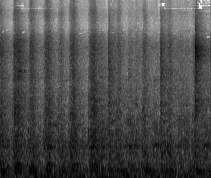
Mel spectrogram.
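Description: A printer runs steadily, its mechanism whirring with a regular rhythmic clatter as a page feeds through, moderately loud, with no voices.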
